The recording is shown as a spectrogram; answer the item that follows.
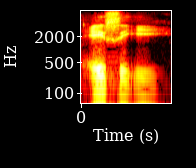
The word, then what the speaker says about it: aceae: That's pronounced "asee-ee." Generally in Latin names, at least of plants and animals, you pronounce every syllable you could make out of a word.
